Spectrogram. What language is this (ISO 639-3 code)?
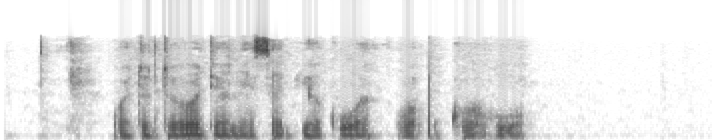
swa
